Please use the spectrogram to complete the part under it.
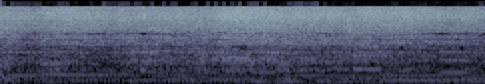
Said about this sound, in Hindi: तो अब इसमें हम डालेंगे दूध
